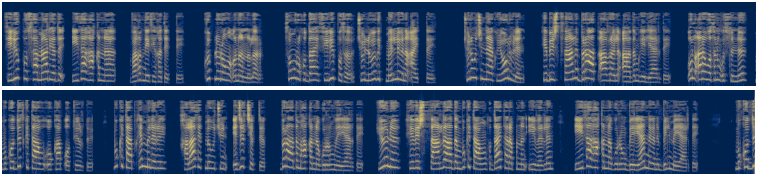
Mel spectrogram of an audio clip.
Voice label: turkmen, bible translation drama; acts of the holy spirit; institute for bible translation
